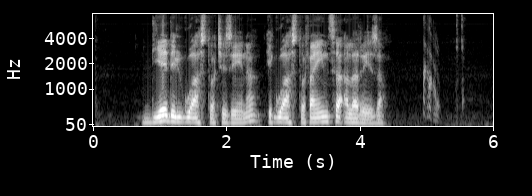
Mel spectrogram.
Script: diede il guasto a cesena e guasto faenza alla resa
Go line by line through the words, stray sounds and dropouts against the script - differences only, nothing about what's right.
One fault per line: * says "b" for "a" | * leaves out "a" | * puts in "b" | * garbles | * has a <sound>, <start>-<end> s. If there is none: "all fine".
* has a chirp, 5.0-5.2 s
